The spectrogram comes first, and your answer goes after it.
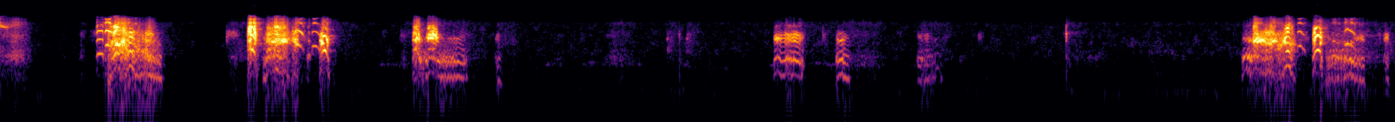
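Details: Playing puppy gives short bursts of high, harmonic yips and barks in clusters, separated by quiet gaps of several seconds, with a final rapid flurry near the end.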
